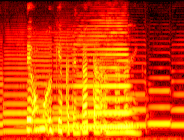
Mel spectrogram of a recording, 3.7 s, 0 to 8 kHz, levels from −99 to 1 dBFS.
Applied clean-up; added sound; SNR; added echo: none; Bowed string instrument + Wind instrument, woodwind instrument; 1 dB; none.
